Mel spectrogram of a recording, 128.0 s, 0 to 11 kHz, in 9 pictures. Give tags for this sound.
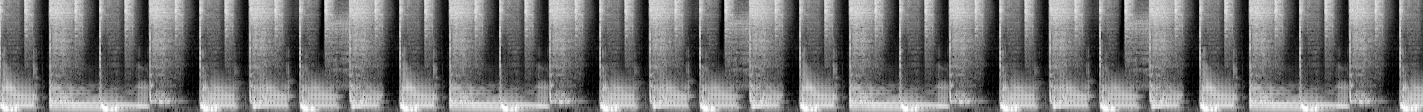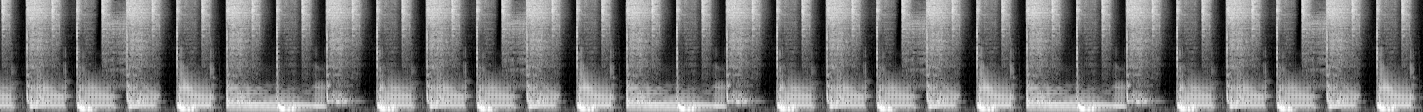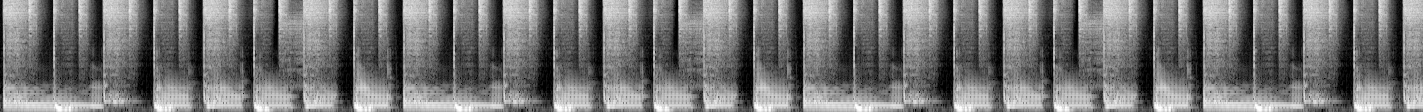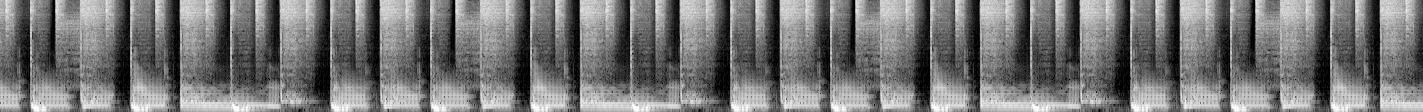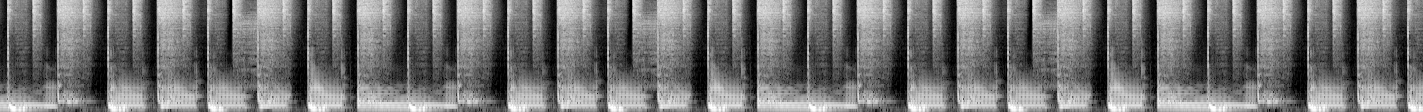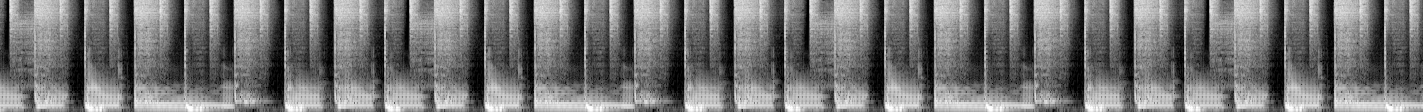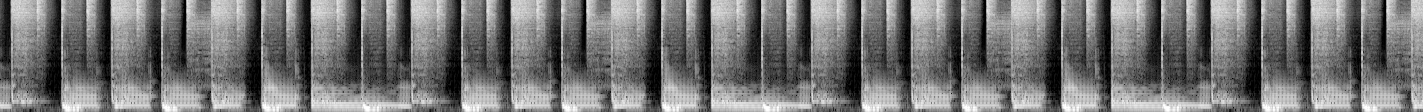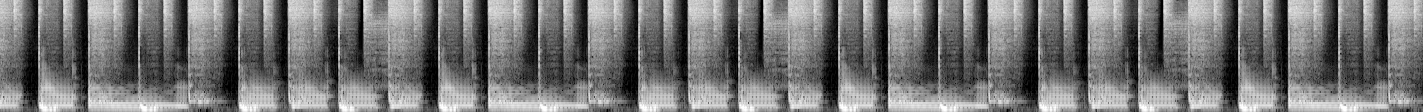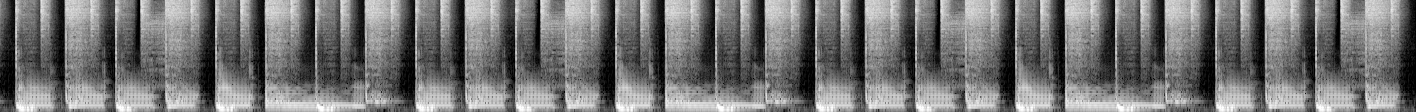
120; 120bpm; beat; dance; drum; drums; loops

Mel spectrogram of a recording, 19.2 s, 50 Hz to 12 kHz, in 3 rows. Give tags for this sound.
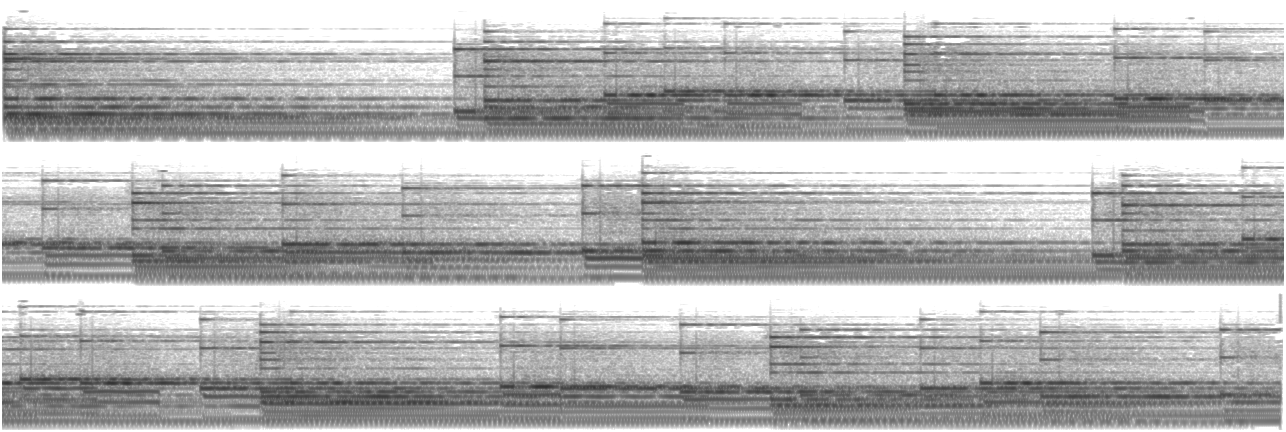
melody; organ; gentle; sweet; tune; ringtone; high; easy; dreamy; happy; 100-bpm; bells; playful; cheerful

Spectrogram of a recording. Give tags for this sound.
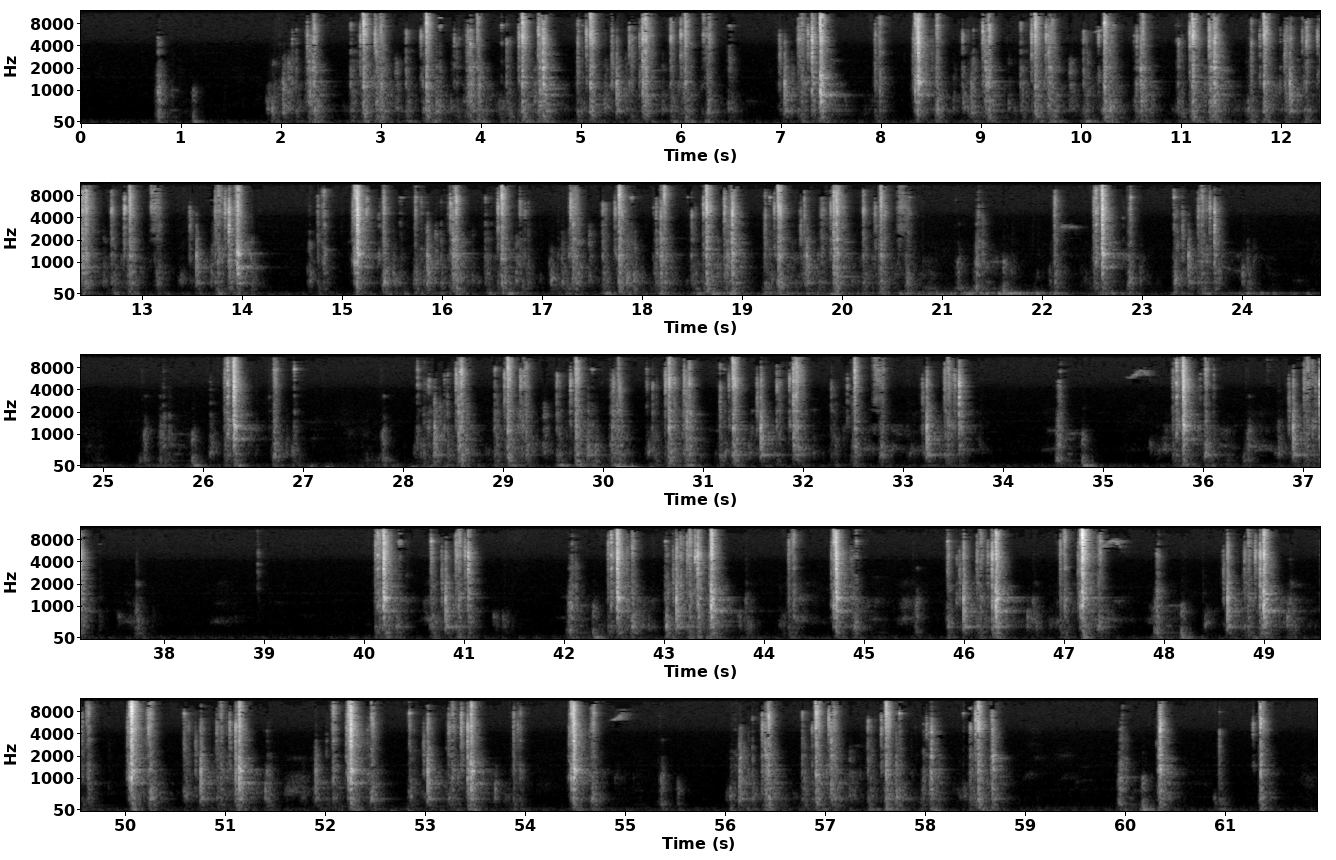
car; gearbox

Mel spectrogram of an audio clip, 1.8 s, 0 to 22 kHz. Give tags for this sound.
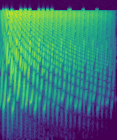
8bit; animation; arcade; cartoon; film; game; games; magic; movie; nintendo; retro; video; video-game

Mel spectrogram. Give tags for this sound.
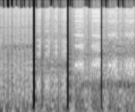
ring-tone; ringtone; sonnerie

